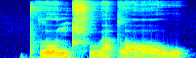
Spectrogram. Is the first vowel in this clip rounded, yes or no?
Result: yes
